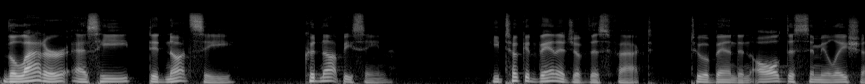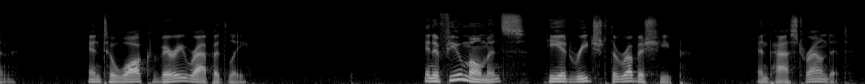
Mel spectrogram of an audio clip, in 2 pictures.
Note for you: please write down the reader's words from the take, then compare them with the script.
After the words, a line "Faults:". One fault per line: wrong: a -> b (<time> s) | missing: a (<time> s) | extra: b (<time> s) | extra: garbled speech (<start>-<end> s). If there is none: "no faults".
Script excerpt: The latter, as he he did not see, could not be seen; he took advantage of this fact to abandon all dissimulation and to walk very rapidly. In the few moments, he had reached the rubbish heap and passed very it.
The latter, as he did not see, could not be seen; he took advantage of this fact to abandon all dissimulation and to walk very rapidly. In a few moments, he had reached the rubbish heap and passed round it.
Faults:
missing: he (1.3 s)
wrong: the -> a (13.0 s)
wrong: very -> round (16.7 s)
